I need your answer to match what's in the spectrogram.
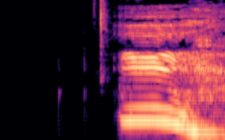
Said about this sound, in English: Sorry, I'm tired. I'm just going to yawn into the microphone.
